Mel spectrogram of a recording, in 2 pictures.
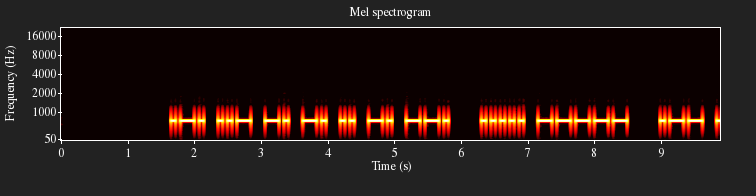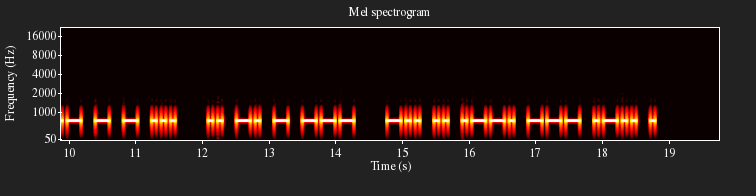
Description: Morse code, heard as a keyed tone, about 17 wpm, 700 Hz. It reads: RUNNING 50 WATTS INTO DIPOLE
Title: Speed-Racing Common QSO Phrases - 17wpm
